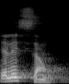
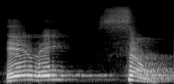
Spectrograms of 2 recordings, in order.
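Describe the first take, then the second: First: Said in the usual way. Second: "Eleição" very slow and higher, split before the last syllable; syllable-by-syllable demo. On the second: Shown as a demonstration. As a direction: stretch "Eleição" to show the S sound. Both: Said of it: "Não parece mesmo o som de".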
